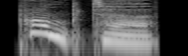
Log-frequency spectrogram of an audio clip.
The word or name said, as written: prompt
